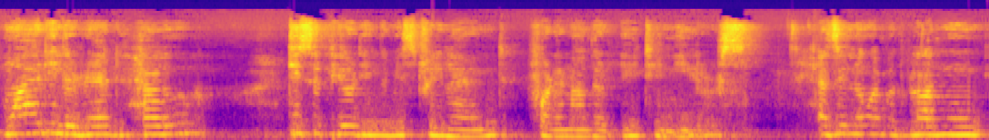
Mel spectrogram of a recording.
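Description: A woman's voice: medium pitch, dark tone, far from the mic, a little hiss or hum, low-quality recording. A middle-aged woman from Bangladesh giving a storytelling talk with poems, holding a microphone in a community meeting room. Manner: storytelling, wondering tone, breaks into light laughs. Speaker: guest speaker. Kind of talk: lecture with poetry reading. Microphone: handheld microphone.

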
